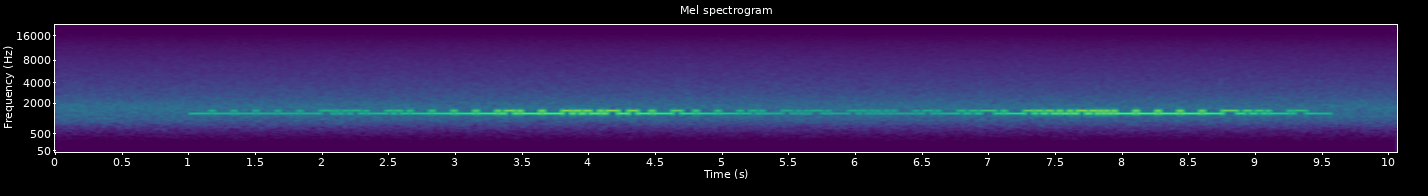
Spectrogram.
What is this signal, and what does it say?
RTTY (45.45 baud, 170 Hz shift), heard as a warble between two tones, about 1440 Hz centre, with radio static, fading and a narrow filter. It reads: LA COMMUNE FAIT PARTIE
